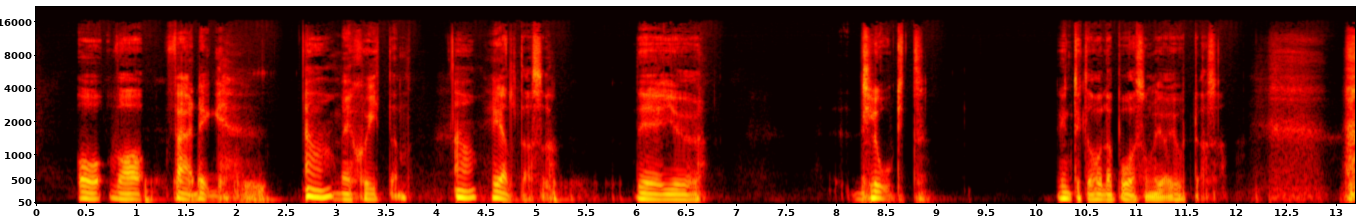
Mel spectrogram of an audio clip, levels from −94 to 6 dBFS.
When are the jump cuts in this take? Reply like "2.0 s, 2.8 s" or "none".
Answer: 4.8 s, 8.3 s, 10.5 s, 11.0 s

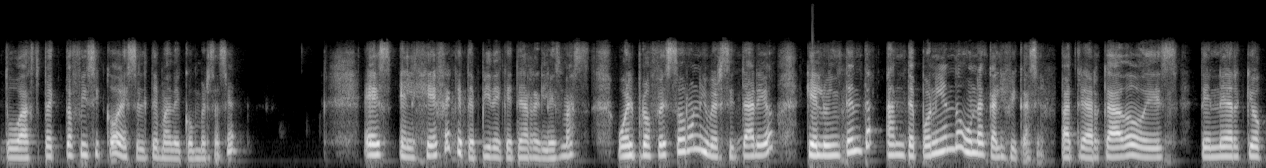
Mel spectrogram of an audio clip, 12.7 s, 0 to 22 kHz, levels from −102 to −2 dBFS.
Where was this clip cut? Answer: 10.5 s

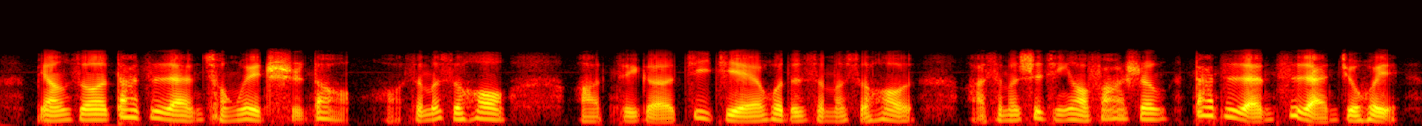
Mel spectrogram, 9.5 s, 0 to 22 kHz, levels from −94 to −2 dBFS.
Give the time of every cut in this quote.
4.1 s, 7.9 s

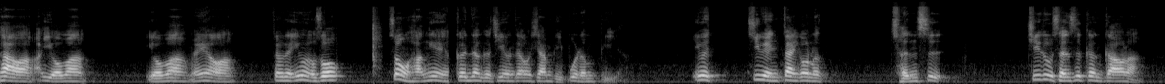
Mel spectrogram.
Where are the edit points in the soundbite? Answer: 2.5 s, 3.8 s, 4.5 s

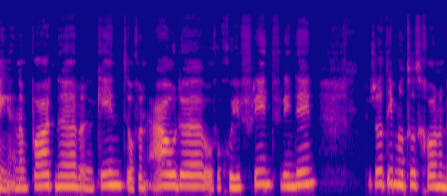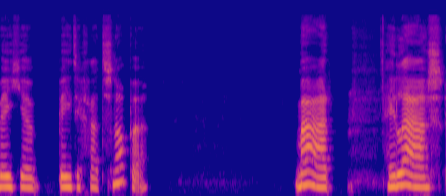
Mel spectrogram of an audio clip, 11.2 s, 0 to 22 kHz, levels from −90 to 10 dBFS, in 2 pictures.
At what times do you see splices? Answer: none

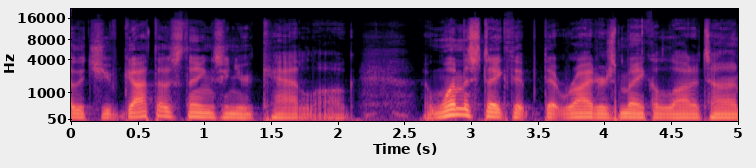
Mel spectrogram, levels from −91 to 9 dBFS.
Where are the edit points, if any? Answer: none

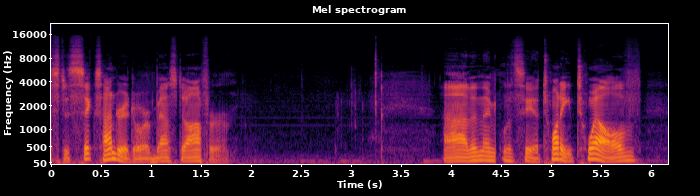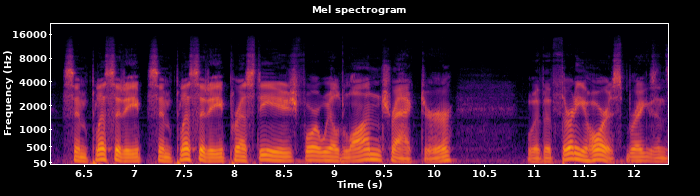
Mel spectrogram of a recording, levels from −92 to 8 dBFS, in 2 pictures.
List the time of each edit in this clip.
4.4 s, 7.1 s, 9.1 s

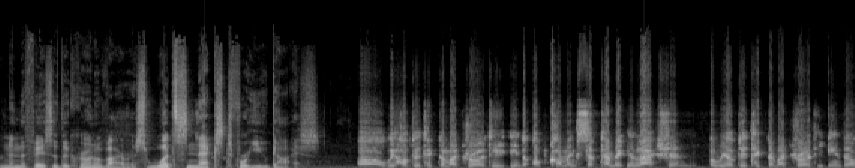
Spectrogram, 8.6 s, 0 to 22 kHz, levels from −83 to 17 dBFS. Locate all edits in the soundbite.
3.3 s

